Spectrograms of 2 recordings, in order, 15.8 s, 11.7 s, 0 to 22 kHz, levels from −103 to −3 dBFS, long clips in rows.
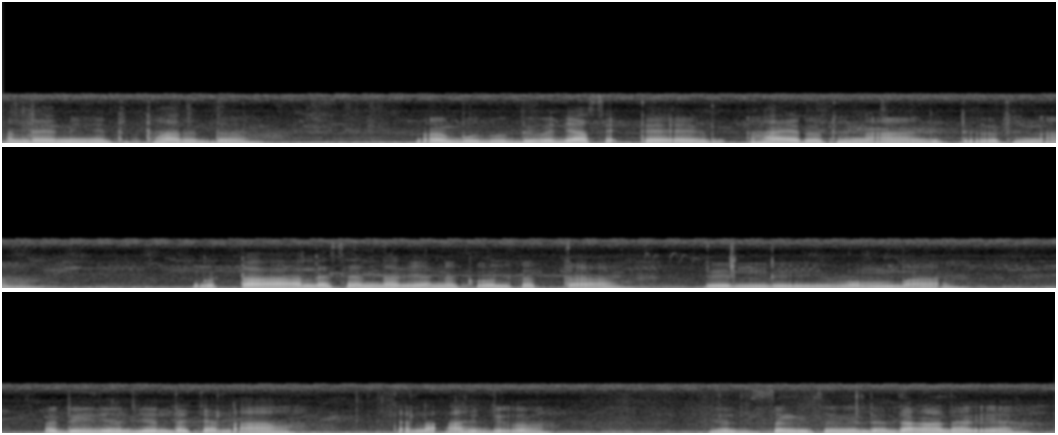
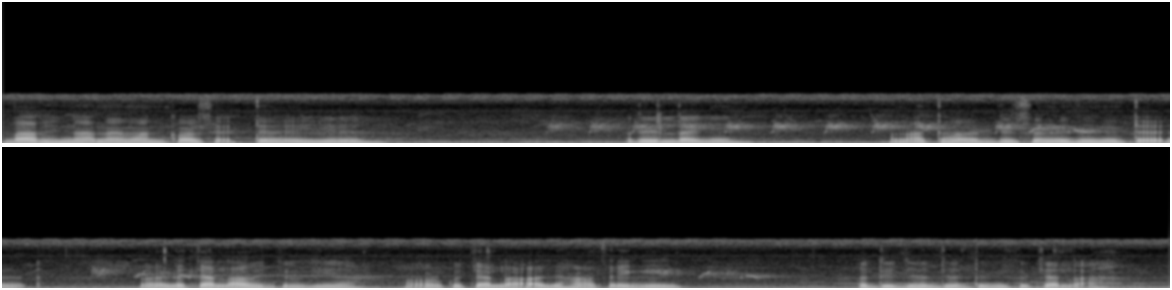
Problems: background sounds at intervals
